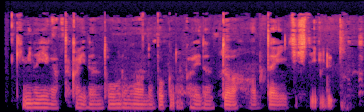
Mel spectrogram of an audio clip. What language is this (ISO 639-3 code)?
jpn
